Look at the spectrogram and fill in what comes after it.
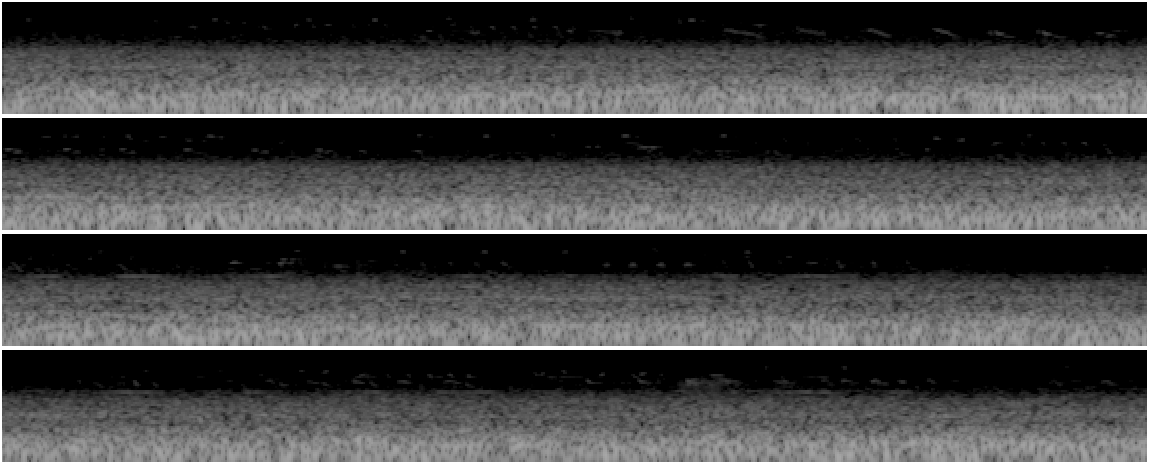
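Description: Birds chirping and calling in quick short notes throughout, over a steady low background rumble.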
